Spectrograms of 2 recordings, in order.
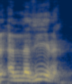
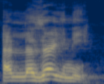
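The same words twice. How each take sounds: First: الذين said aleðina, plural without the ya; الذين read as the plural by mistake; wrong reading. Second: اللذين said allezeini with sukun on the ya; اللذين, dual, ya held silent; correct reading. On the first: Teacher warns viewers against الذين, said aleðina. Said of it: "وهتقول". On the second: Teacher gives the correct dual اللذين, allezeini. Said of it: "الياء عليها إيه؟ سكون". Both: Shown as a demonstration.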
